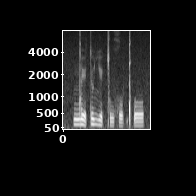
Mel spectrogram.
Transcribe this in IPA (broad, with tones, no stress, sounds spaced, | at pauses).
ŋ͡ǃ e˥˩ t ɵ˥ ʎ e˥˩ ǀ u˧ x o˧ ǃʼ o˥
